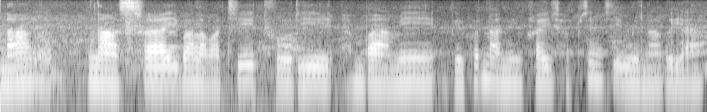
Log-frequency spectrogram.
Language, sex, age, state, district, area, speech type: Bodo, female, 45-60, Assam, Kokrajhar, urban, spontaneous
